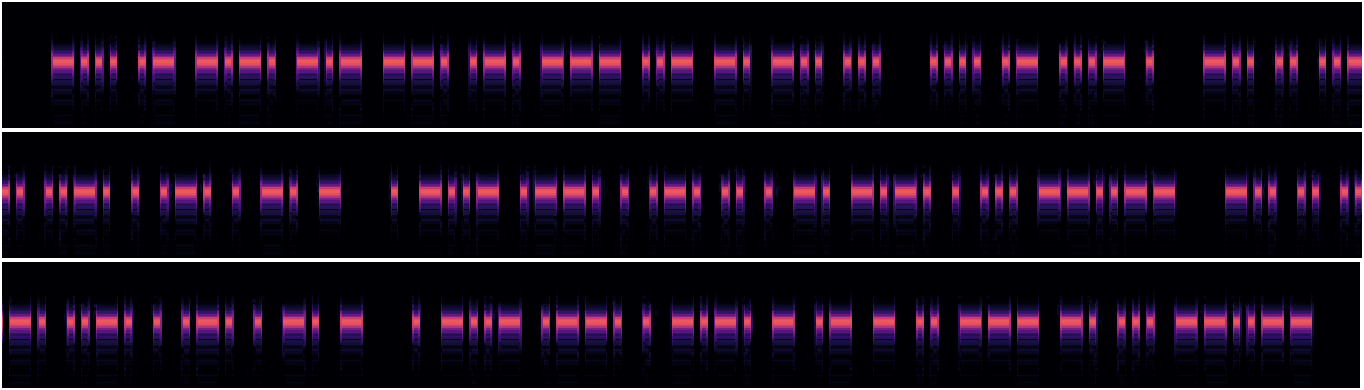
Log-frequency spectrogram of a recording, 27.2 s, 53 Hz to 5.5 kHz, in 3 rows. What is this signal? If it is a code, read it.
Morse code, heard as a keyed tone, about 25 wpm, 600 Hz. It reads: BACKGROUNDS HAVE DIFFERENT EXPERIENCES, DIFFERENT EXPECTATIONS,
